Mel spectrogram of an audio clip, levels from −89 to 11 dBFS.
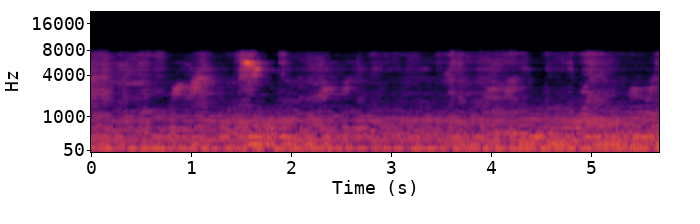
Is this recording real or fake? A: fake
